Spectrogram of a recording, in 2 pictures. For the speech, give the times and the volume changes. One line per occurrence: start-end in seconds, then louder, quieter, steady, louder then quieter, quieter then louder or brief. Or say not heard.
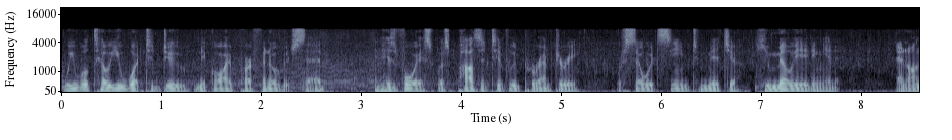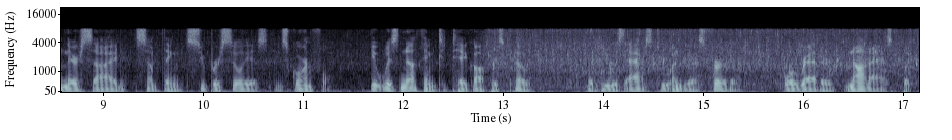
0.0-17.1 steady.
